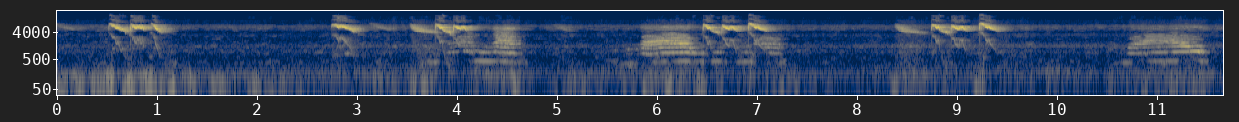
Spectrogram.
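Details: Bird singing while a cat bothers it: quick groups of high, sharp downslurred whistles repeated every few seconds, alternating with lower nasal, harmonic drawn-out sounds; faint low tapping at the start.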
